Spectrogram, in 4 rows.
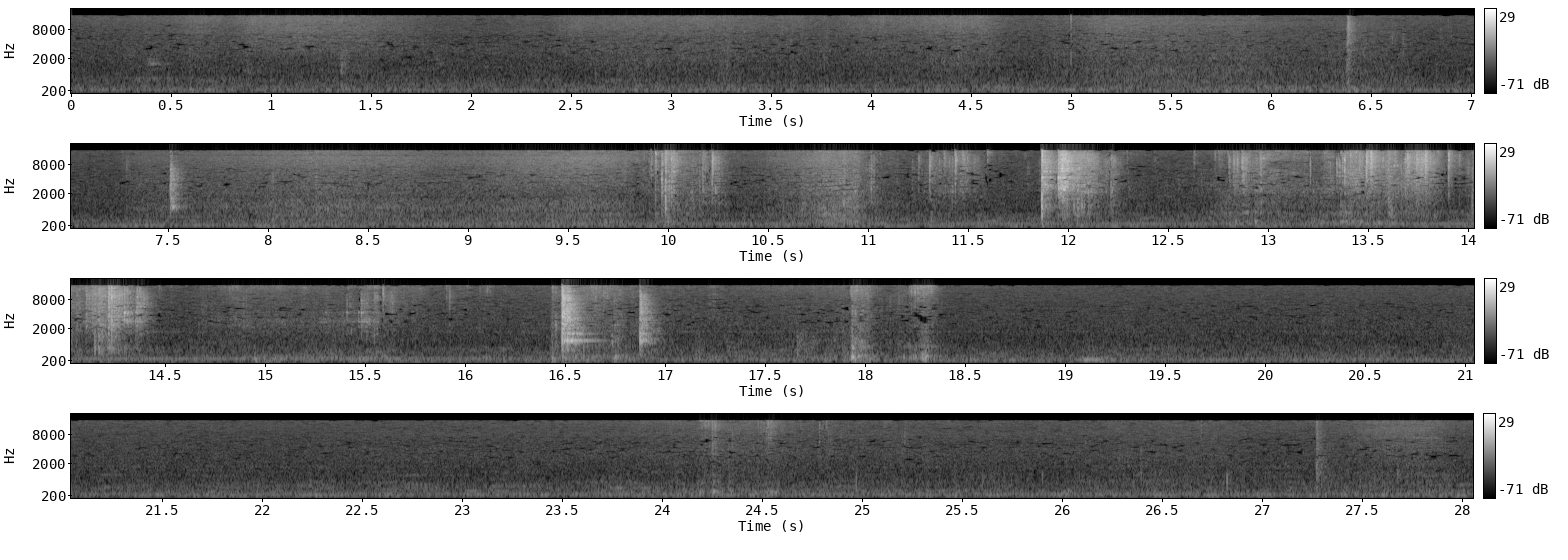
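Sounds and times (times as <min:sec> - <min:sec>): beads clattering on tiled floor: 0:07.3 - 0:17.0.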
